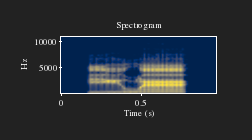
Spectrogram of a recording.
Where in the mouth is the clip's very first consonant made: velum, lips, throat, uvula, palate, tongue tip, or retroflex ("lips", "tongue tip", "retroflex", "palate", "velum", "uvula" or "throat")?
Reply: palate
